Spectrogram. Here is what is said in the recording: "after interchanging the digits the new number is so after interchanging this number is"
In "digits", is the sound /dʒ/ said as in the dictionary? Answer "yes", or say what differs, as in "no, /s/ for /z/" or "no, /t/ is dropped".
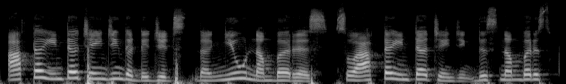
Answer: yes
